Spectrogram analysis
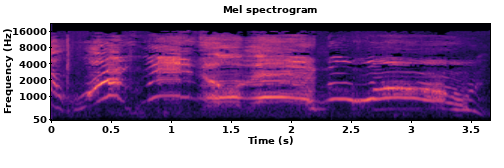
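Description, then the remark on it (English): A little boy screams in a tantrum: loud, shrill, wavering wails in three or four long bursts separated by short gasping breaks, with no other voices. “He started having tantrums. Really big ones.”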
